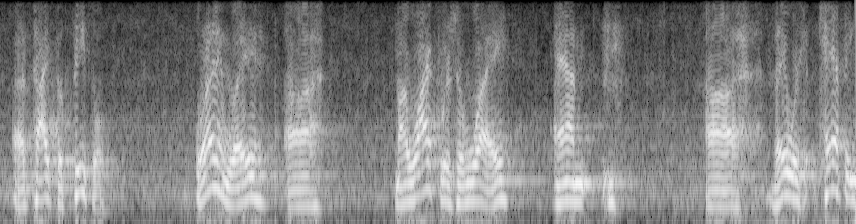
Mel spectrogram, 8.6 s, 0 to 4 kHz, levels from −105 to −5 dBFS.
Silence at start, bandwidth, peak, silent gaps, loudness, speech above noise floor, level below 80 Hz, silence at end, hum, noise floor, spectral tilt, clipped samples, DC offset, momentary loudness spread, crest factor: 0 s; 4 kHz; -2 dBFS; none; -18 LUFS; 25 dB; -48 dBFS; 0 s; none; -41 dBFS; -12 dB/octave; under 0.1%; 0.2%; 12 LU; 16 dB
